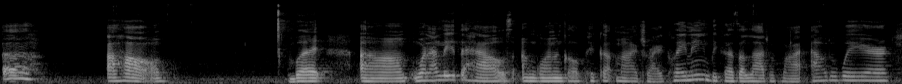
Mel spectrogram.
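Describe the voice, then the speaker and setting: Low-voiced woman vlogger, groggy morning voice. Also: a little slow, vocal fry, a little hiss or hum. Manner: relaxed, talkative, slangy. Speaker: vlogger host. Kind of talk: casual chatty vlog. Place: at home, indoors.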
